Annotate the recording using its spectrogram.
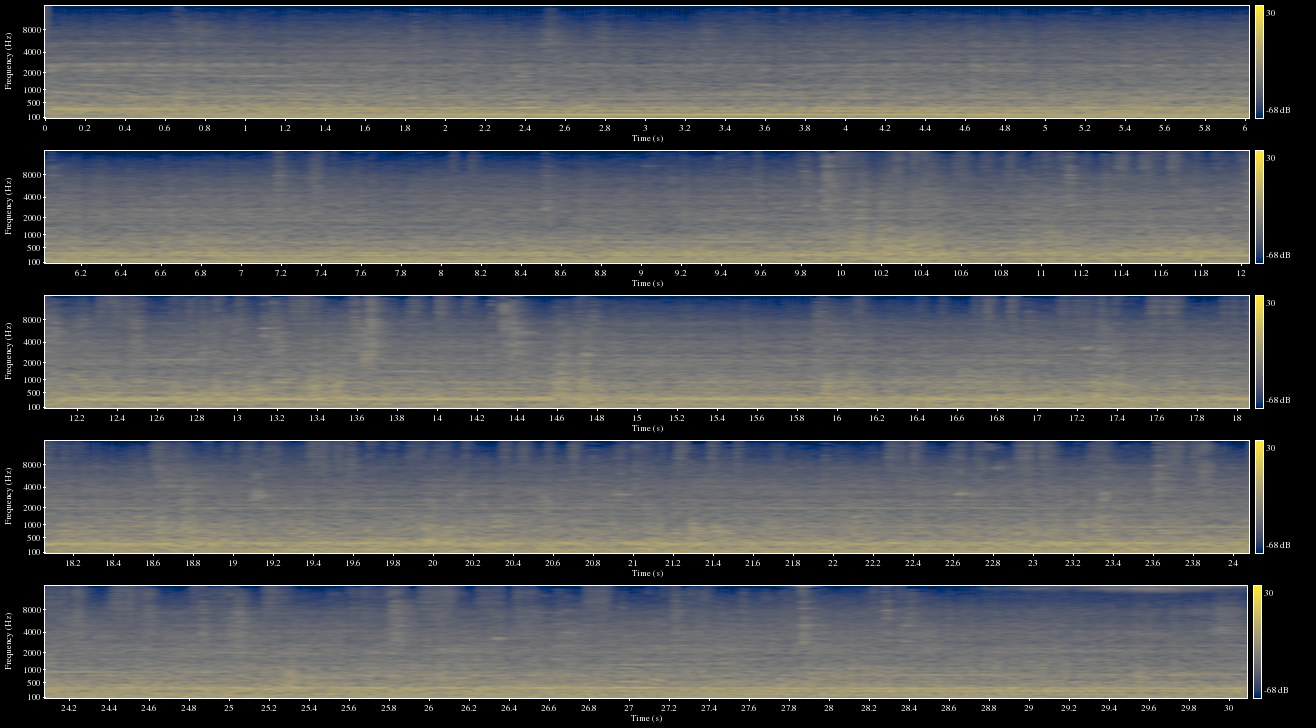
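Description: Cab-view running sound of a JR Shikoku diesel railcar under way on the Dosan Line: the engine drone and the wheels on the track. The low engine note drops away about ten seconds in, leaving mostly the running noise of the wheels, with scattered light clicks.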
